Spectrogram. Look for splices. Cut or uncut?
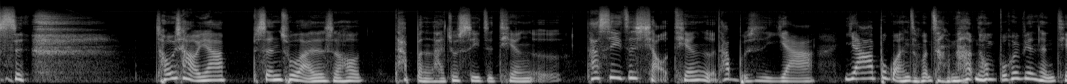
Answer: uncut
